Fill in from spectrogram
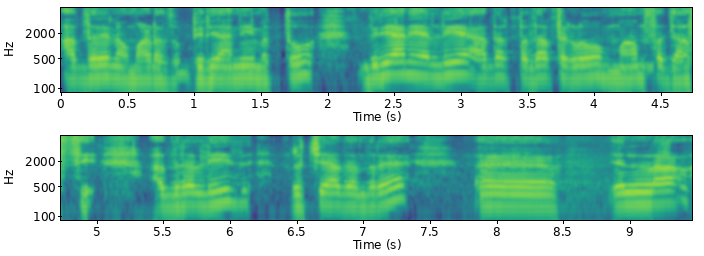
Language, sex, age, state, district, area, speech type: Kannada, female, 60+, Karnataka, Bangalore Urban, rural, spontaneous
